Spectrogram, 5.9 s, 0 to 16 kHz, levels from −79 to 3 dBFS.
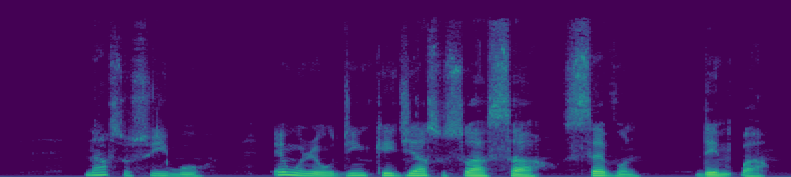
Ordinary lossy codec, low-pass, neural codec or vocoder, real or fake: MP3, 96 kbps; 14.4 kHz; none; real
